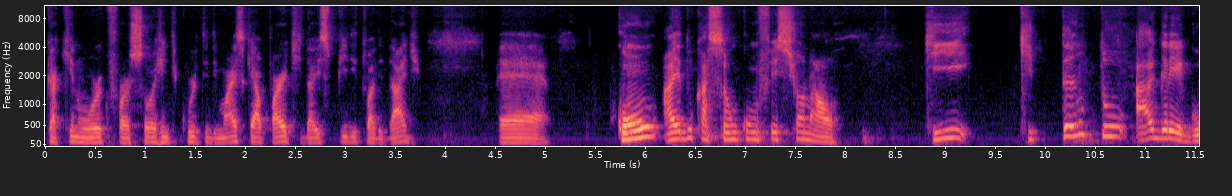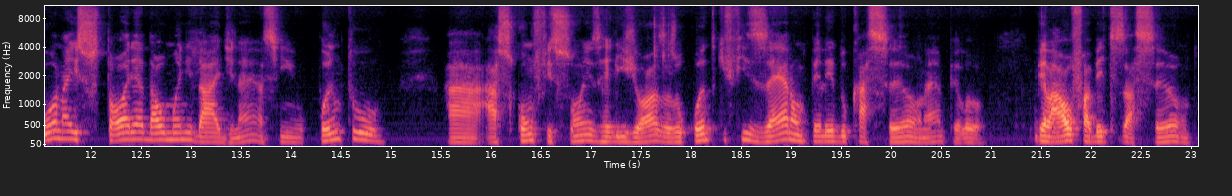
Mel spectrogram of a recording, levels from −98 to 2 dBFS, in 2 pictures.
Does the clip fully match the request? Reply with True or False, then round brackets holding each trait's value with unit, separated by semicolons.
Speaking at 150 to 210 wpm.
False (120 wpm)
